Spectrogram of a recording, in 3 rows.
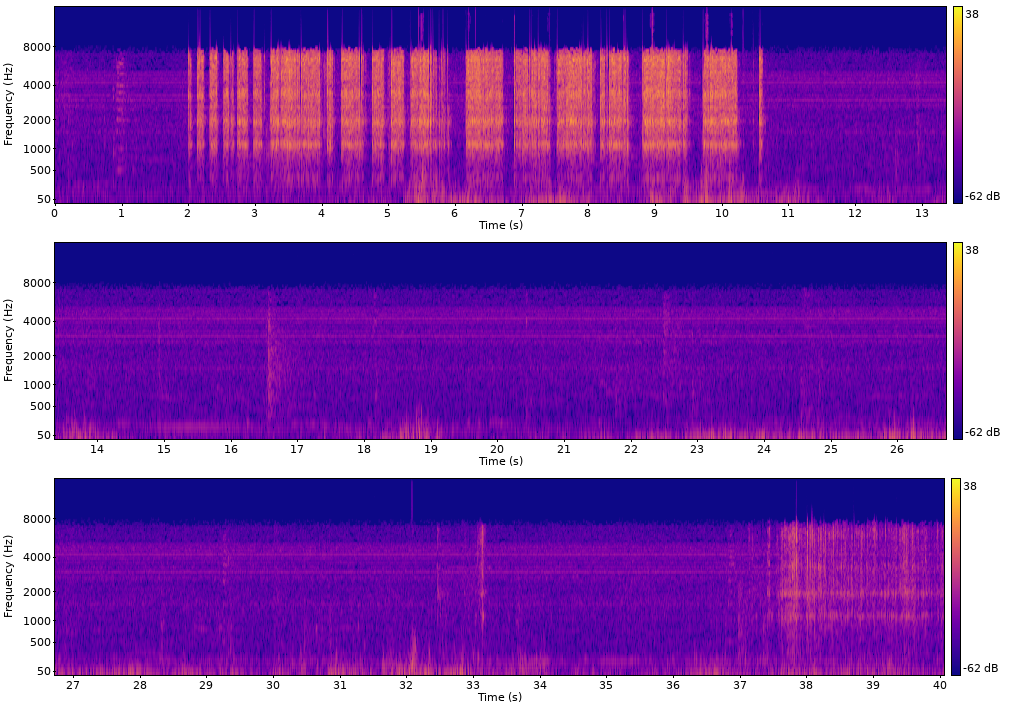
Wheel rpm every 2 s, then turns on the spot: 0, 10, 20, 30, 20, 0, 0, 0, 0, 0, 0, 0, 0, 0, 0, 0, 0, 0, 0, 20.
2-10 38-40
